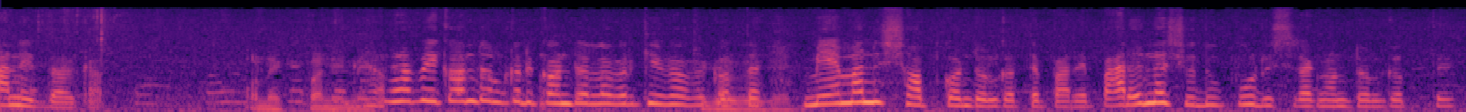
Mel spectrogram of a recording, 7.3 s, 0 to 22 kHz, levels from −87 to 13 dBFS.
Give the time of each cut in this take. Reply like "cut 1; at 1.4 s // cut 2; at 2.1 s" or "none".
cut 1; at 1.9 s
